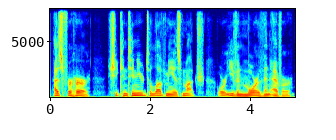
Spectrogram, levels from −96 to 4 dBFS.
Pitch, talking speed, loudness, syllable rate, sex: 150 Hz, 185 wpm, -15 LUFS, 4.6 syllables/s, male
